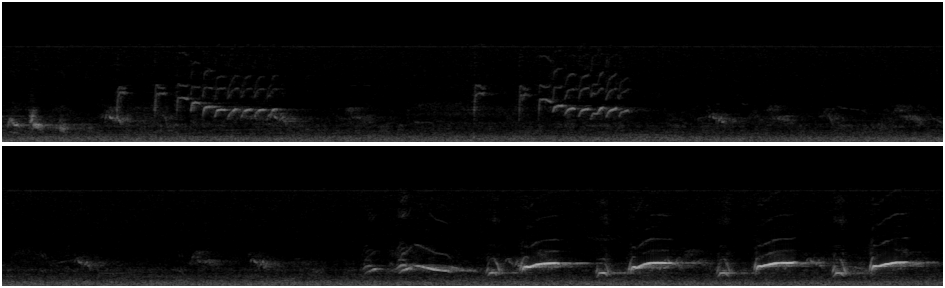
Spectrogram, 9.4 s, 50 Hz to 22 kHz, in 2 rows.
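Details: A thrush gives short, high chirps, then a run of sharp, rising whistled notes about every second, over steady wind-like background noise; recorded 25 February 2021.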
